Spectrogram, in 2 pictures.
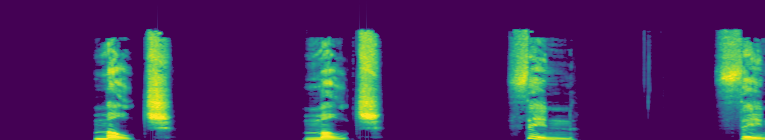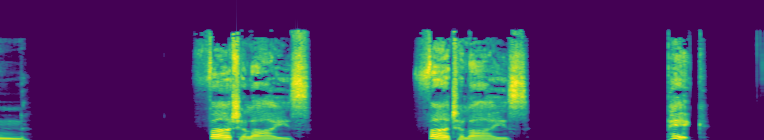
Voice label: gardening vocab British accent practice audio

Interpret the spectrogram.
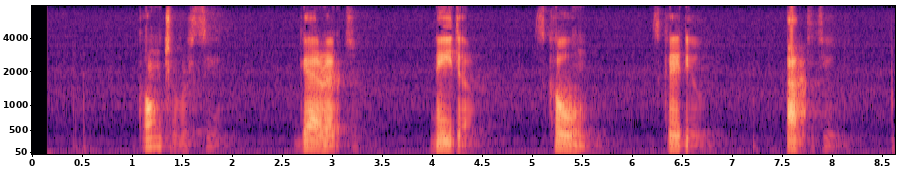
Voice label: Naples Italy male

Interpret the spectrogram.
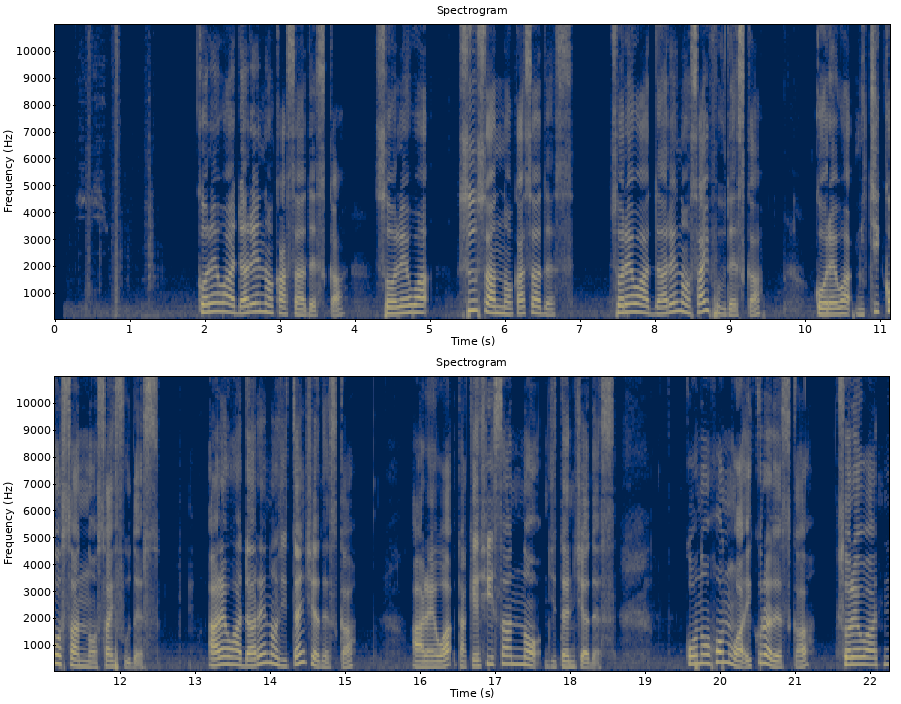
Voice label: Japanese speaking test

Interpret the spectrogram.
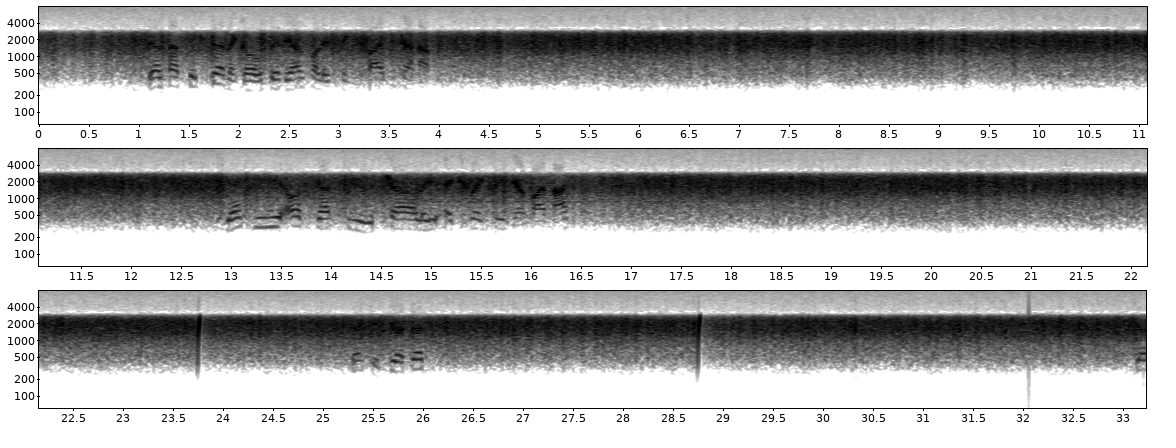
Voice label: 21 MHz SSB; comoros isl

